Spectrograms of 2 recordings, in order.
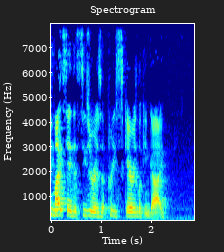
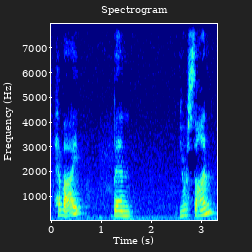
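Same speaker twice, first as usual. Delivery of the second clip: wavering voice; 6 dB quieter, slower than usual. Retold or imitated. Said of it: "makes his voice waver and crumble".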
